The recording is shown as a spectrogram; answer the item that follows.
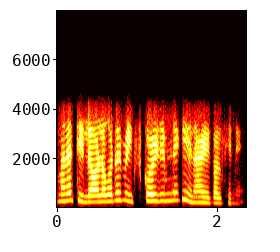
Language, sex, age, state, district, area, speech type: Assamese, female, 18-30, Assam, Dibrugarh, rural, conversation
